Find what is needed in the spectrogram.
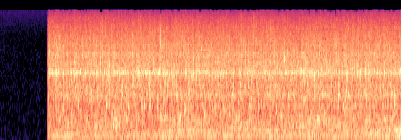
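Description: Water running steadily in a continuous trickle, starting suddenly about a second in after silence.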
